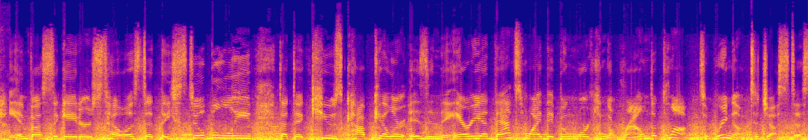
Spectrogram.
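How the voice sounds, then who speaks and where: A woman's voice over noticeable background noise. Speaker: TV news reporter. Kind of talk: TV news field report.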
